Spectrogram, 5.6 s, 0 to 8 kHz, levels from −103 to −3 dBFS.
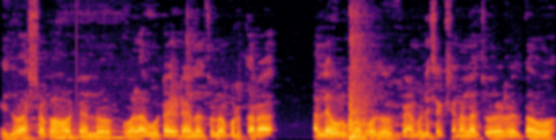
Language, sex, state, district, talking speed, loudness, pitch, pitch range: Kannada, male, Karnataka, Dharwad, 160 wpm, -18 LUFS, 130 Hz, 125-135 Hz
